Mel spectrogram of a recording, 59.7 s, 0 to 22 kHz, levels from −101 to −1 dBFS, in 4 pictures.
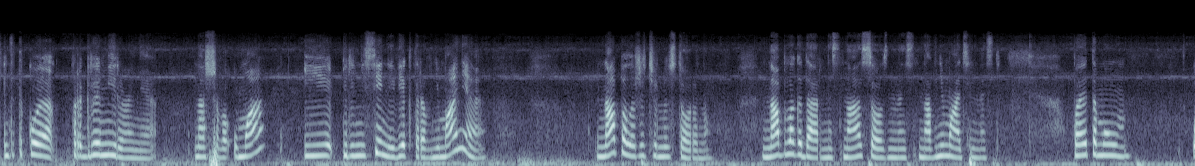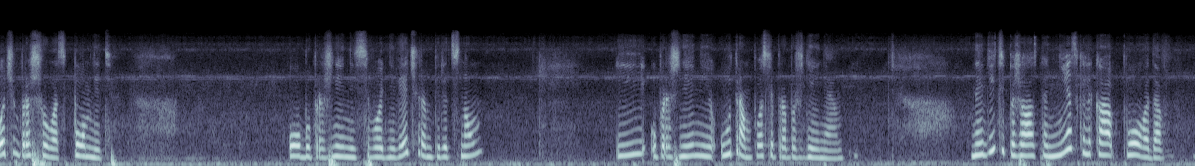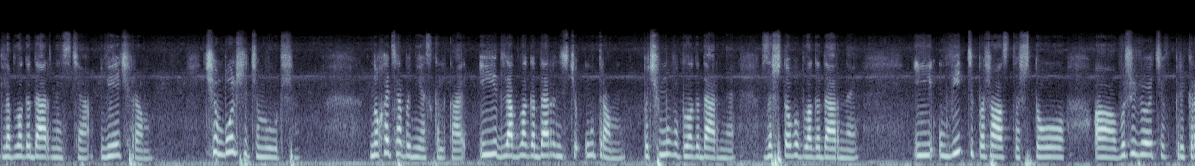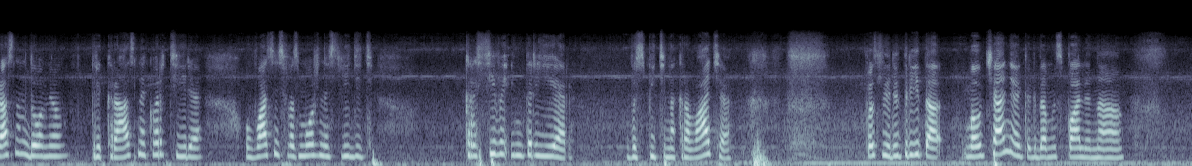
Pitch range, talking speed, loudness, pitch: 195-260 Hz, 90 wpm, -22 LUFS, 230 Hz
